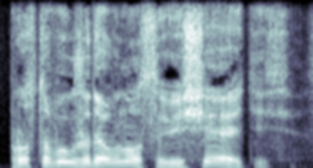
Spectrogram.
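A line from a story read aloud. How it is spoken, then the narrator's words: Cheerful. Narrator (Russian): сказал он весело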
